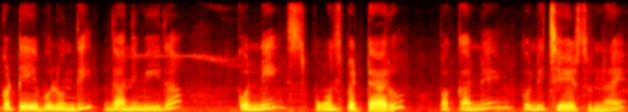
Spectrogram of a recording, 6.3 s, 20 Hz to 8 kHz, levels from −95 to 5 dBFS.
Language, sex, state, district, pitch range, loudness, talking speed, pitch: Telugu, female, Telangana, Hyderabad, 225-265 Hz, -18 LUFS, 115 wpm, 235 Hz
